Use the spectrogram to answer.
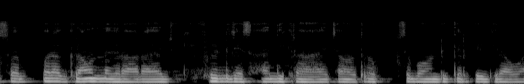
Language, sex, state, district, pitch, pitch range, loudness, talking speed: Hindi, male, Bihar, Kishanganj, 125 Hz, 120-130 Hz, -29 LUFS, 250 wpm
